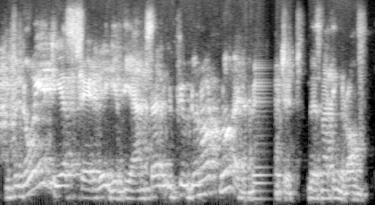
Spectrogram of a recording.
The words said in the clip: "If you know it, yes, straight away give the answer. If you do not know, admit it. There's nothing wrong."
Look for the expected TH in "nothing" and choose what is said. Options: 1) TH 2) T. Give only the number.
2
